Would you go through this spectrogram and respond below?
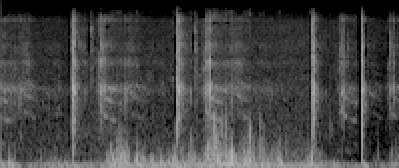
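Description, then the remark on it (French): Sharp handclaps at a pyramid ring out at uneven intervals, each answered by a brief, bright echo off its stone steps, which were built to cause sound diffraction, over a low rumbling murmur of background noise. “La pyramide a été construite pour provoquer une diffraction du son.”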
